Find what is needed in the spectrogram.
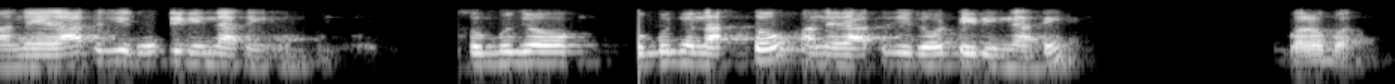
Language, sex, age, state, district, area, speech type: Sindhi, male, 30-45, Gujarat, Kutch, rural, conversation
